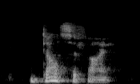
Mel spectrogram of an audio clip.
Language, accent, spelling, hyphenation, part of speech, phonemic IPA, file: English, Southern England, dulcify, dul‧cify, verb, /ˈdʌlsɪfaɪ/, LL-Q1860 (eng)-dulcify.wav
- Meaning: 1. To sweeten the taste of 2. To make sweeter or more pleasant 3. To neutralise the acidity of 4. To mollify or make peaceful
